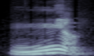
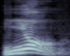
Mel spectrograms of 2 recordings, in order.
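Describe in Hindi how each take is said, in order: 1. यह नासिक 'ny' ध्वनि से शुरू होती है। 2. यह सादे 'y' ध्वनि से शुरू होती है। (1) "इसमें हम नोजल, ये नाक लगाते हैं" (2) "बहुत सारे लोग इसको यों बोलते हैं"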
